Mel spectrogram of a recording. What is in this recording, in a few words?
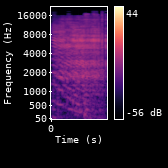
Door Open; Blockman Go; Android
